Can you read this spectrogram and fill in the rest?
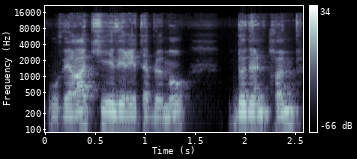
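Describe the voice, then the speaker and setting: Hesitant low-voiced French-speaking commentator man. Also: little pitch movement, normal speed. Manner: hesitant, many fillers and restarts. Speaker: guest commentator. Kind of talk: geopolitical analysis in a talk show.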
